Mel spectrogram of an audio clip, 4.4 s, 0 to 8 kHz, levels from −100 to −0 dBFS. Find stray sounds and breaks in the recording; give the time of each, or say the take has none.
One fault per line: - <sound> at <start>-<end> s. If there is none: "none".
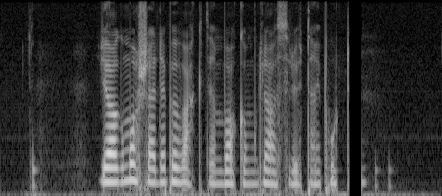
- dropout at 3.5-3.6 s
